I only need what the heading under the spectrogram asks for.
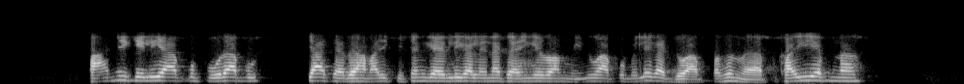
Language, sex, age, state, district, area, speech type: Hindi, male, 60+, Uttar Pradesh, Sitapur, rural, conversation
